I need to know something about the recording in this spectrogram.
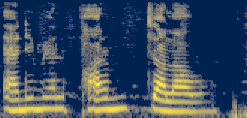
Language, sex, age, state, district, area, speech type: Bengali, female, 45-60, West Bengal, Purba Medinipur, rural, read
